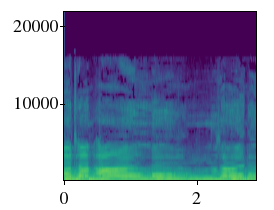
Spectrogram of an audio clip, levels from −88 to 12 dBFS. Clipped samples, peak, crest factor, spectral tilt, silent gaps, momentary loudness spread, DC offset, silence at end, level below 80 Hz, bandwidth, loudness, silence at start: under 0.1%; 0 dBFS; 14 dB; -6.5 dB/octave; none; 7 LU; under 0.1%; 0 s; -28 dBFS; 15.5 kHz; -14 LUFS; 0 s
